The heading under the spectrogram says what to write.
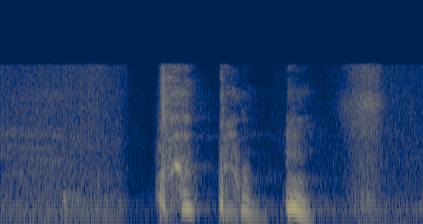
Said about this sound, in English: Excuse my cough. We got a little bit run down on our trip.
